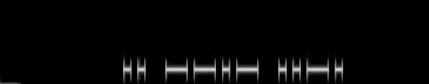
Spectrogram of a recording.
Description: Morse code, heard as a keyed tone, about 17 wpm, 700 Hz. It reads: IQF
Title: USA Call Sign Postfixes - 3 Letters 17wpm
